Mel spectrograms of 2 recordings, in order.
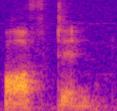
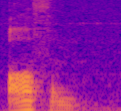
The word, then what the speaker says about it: often: Also, why does everybody say often? Like with the T. Even I slip up with it and say it. It's pronounced often. But because it has a T in it. Yeah, but the T's silent.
